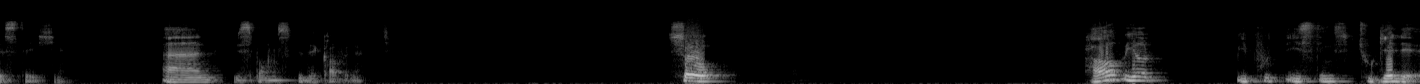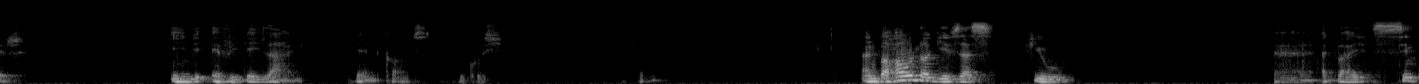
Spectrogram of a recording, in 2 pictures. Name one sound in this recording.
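An elderly man speaks calmly and slowly, with long pauses.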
